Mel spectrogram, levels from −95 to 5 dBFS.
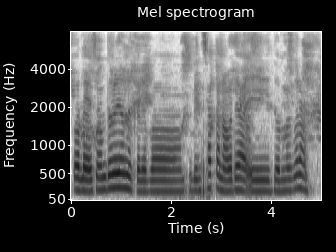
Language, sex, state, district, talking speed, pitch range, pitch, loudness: Chakma, female, Tripura, Dhalai, 145 wpm, 190-230 Hz, 200 Hz, -15 LUFS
